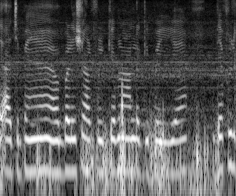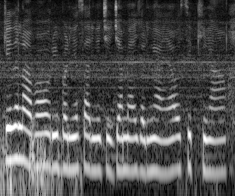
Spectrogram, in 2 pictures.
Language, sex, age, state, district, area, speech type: Dogri, female, 18-30, Jammu and Kashmir, Samba, rural, spontaneous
